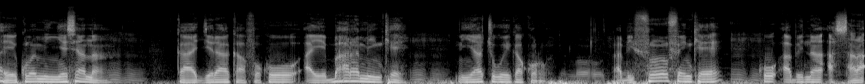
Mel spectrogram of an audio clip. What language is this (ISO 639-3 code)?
tur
